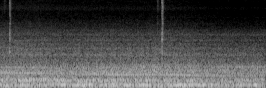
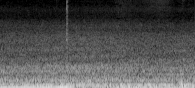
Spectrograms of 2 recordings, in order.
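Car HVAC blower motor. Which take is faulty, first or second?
first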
